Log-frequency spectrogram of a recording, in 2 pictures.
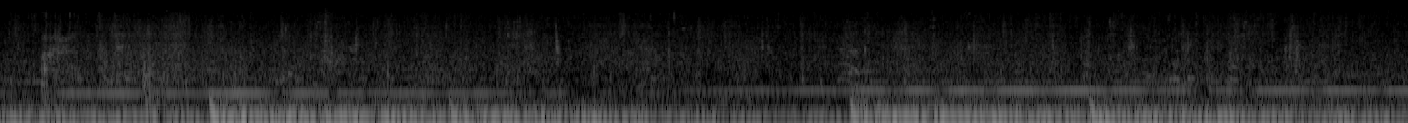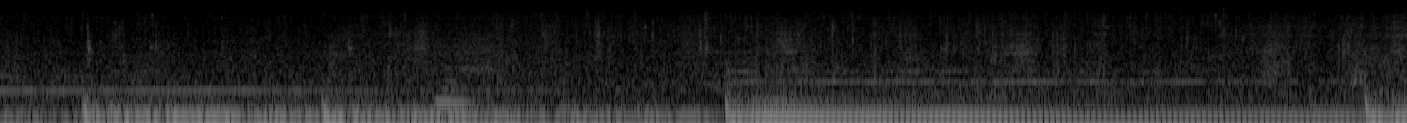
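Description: Tall grass rustles as a person crawls through it.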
